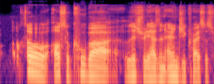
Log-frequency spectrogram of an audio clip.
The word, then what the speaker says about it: Cuba: That's how you pronounce it. Kuba.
